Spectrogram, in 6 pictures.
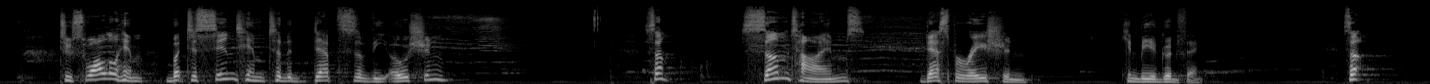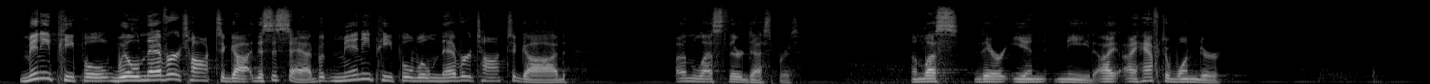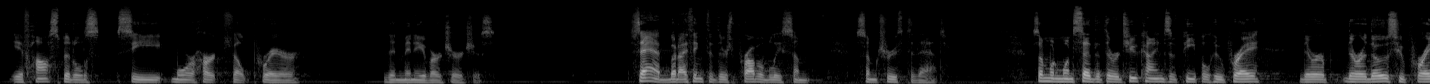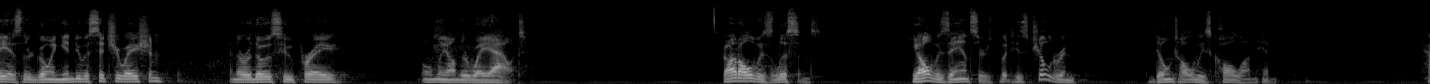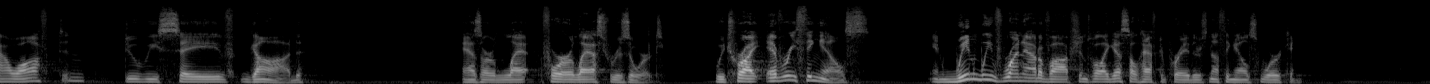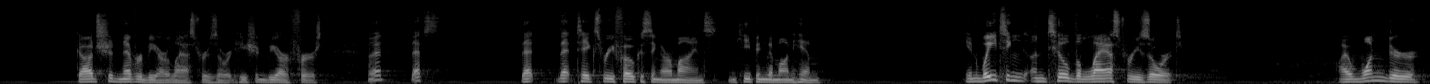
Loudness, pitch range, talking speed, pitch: -32 LUFS, 95-140 Hz, 135 wpm, 120 Hz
